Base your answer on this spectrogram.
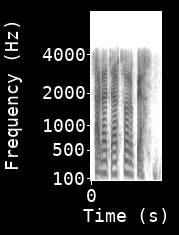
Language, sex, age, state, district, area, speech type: Sindhi, female, 60+, Gujarat, Surat, urban, conversation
